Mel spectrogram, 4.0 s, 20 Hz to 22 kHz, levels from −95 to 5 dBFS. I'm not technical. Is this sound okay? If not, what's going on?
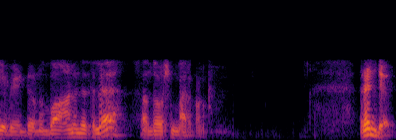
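No, the speech sounds thin, slightly rough and a bit robotic from start to finish, like a cheap internet phone call. That's G.729 codec damage. The codec rebuilds the voice from a simplified model, keeping only a narrow phone-line band and dropping everything above about 3.8 kHz.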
